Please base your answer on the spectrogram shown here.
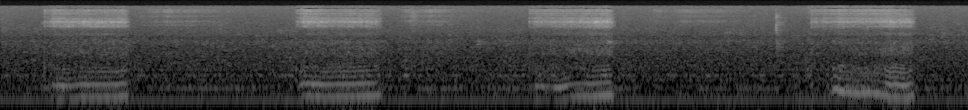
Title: Snoring Bulldog puppy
